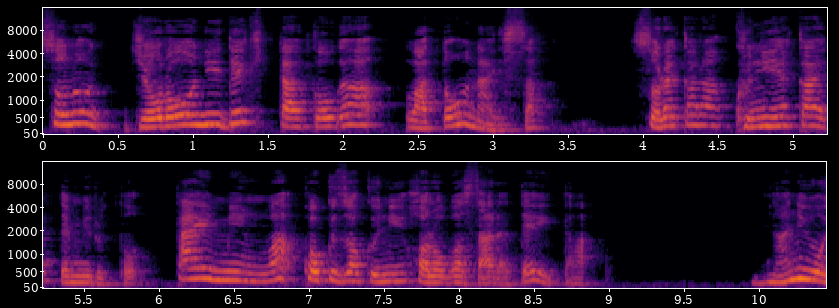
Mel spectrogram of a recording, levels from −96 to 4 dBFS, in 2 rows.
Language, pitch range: Japanese, 190-270 Hz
